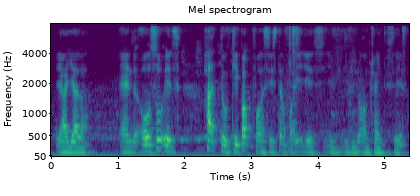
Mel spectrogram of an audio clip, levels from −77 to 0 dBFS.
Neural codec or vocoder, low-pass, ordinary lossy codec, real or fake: none; 7.2 kHz; none; real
